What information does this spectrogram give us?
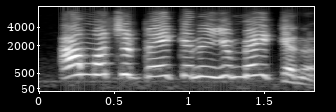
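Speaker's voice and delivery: put-on heavy, thick Italian accent, voice very high-pitched. Retelling a family story, quoting the speaker's mother in a thick italian accent. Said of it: "in her thick Italian accent".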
